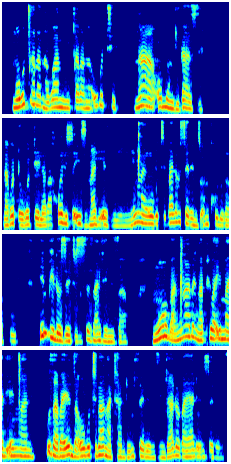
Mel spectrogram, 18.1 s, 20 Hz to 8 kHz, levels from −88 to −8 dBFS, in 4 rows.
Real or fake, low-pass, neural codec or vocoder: real; 7.2 kHz; none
